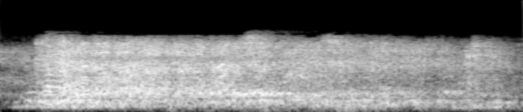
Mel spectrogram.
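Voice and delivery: a long, breathy laugh of pure delight. Real, not acted. Preacher to congregation, laughing at his own boldness, delighted. Delight at applying without visa.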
